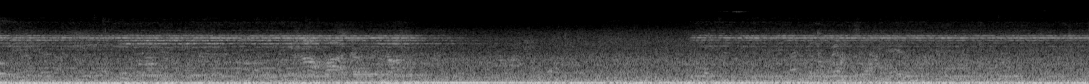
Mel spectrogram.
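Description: Busy city street ambience: a hubbub of pedestrians' voices over a steady low rumble of traffic, which swells for a moment about five seconds in. A steady high-pitched electronic whine sounds at the start, drops out at about four seconds and returns at about seven.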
